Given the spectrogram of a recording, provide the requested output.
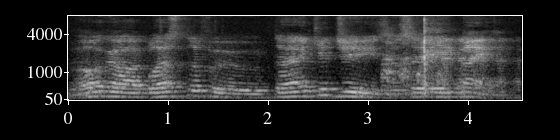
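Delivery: low, slow, droning mock prayer; imitated gloomy mumbling of grace, pitch sunk down; doom and gloom. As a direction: intone grace as if utterly miserable. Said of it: "they're not all doom and gloom".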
